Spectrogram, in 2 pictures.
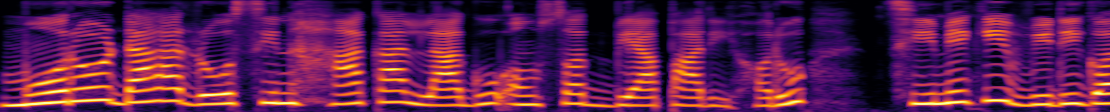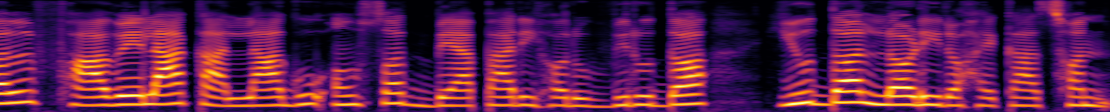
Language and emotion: Nepali, neutral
